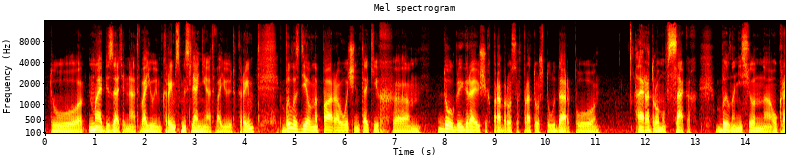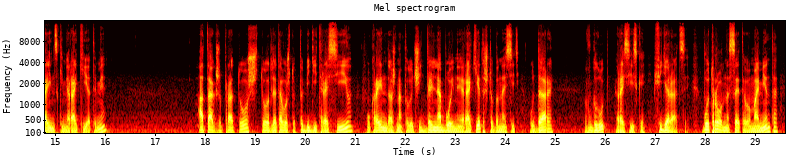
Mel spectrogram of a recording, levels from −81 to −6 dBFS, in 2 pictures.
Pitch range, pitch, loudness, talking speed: 80-95 Hz, 85 Hz, -19 LUFS, 115 wpm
